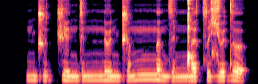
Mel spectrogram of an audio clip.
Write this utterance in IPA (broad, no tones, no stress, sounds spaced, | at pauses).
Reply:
n d͡ʒ u d t͡ʃ e ŋ ɡ e nː ø n d͡ʒ ɔ nː ə n z e ŋ͡ǃ ɛ t͡s ə ʑ ø d ə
